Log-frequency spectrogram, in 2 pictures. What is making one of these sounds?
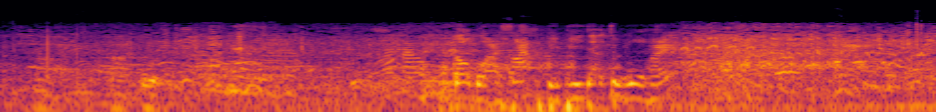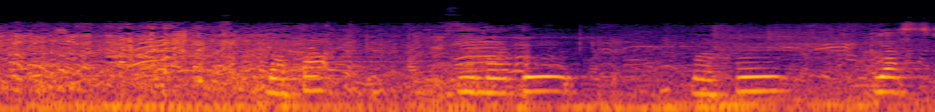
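A woman speaks with animation through a microphone over loudspeakers.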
